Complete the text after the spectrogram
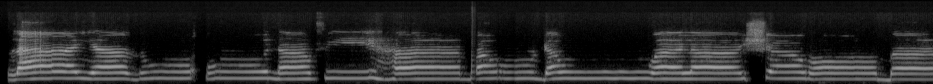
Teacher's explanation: Iya, karena idghamnya idgham naqis. Ya, tidak sempurna masuknya ke huruf waw, masih ada sisa sifat gunnah yang harus masuk ke khayshum. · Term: idgham bigunnah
